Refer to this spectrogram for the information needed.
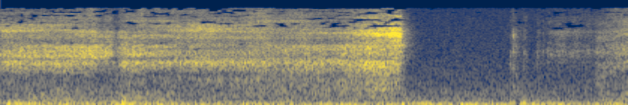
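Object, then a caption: Paperback book, paper pages. Fingertips rub the paper pages of an open yellow paperback book, then lift and flip them. A steady, bright, hissing scrape runs for about two and a half seconds, swelling slightly before cutting off abruptly. Softer, fainter paper rustles follow, with a small rise at the very end.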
